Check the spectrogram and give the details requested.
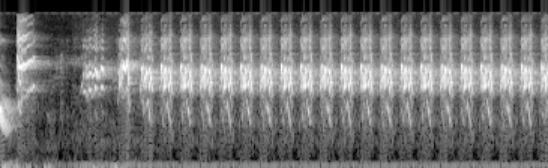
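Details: Murai (white-rumped shama) in long-burst style: a couple of sharp introductory notes, then a long, evenly paced rattling series of identical buzzy notes, about two and a half per second, continuing to the end.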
